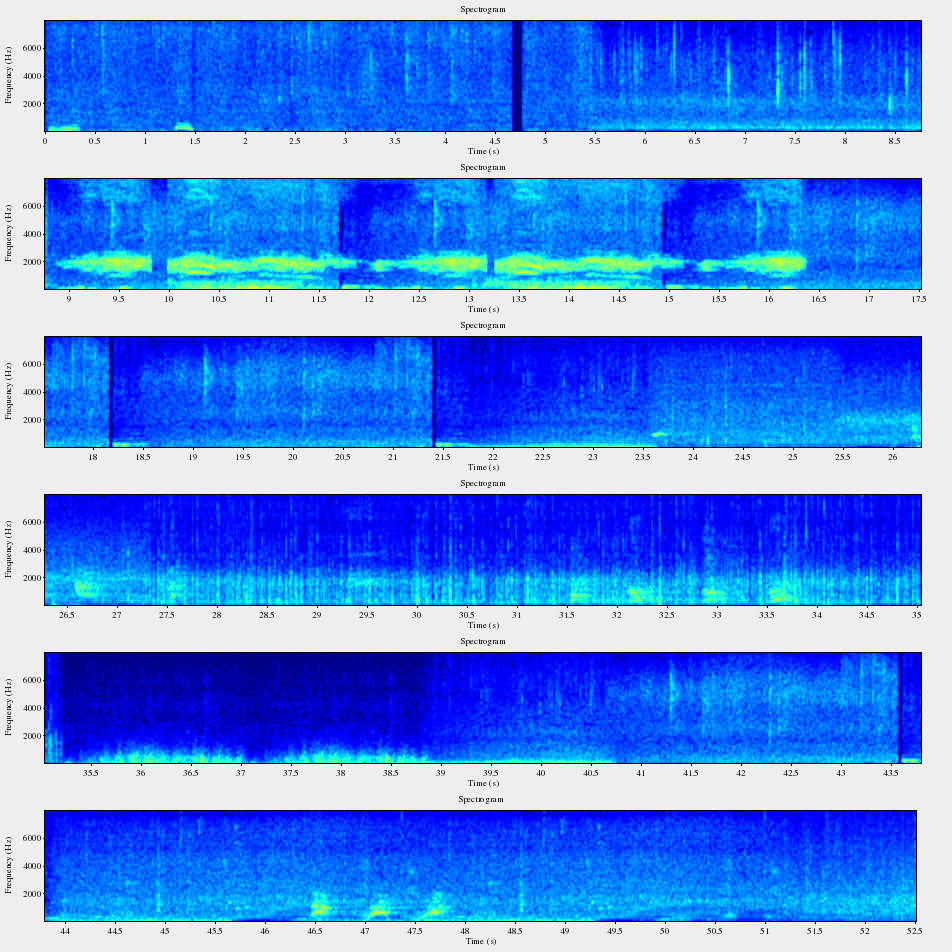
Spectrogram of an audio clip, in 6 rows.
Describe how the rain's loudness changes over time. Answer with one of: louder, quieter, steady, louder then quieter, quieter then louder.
steady.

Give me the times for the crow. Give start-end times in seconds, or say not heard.
8.8-16.4.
